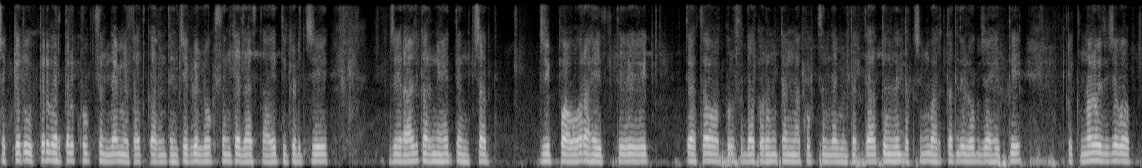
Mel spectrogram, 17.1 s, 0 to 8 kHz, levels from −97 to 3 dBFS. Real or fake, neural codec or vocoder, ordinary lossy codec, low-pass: fake; codec, 16 kHz, 4 kbps, FreqCodec, smaller model; none; 7.2 kHz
